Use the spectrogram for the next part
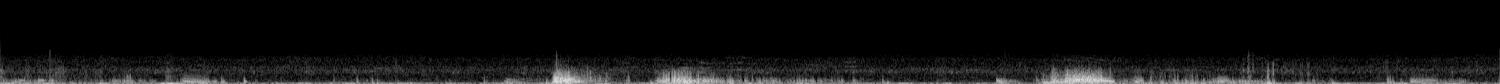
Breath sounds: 1.63-2.33 s: wheeze
4.92-5.24 s: wheeze
5.46-6.14 s: crackles
5.46-6.15 s: inhalation
6.45-9.00 s: exhalation
10.30-11.23 s: inhalation
10.66-11.23 s: wheeze

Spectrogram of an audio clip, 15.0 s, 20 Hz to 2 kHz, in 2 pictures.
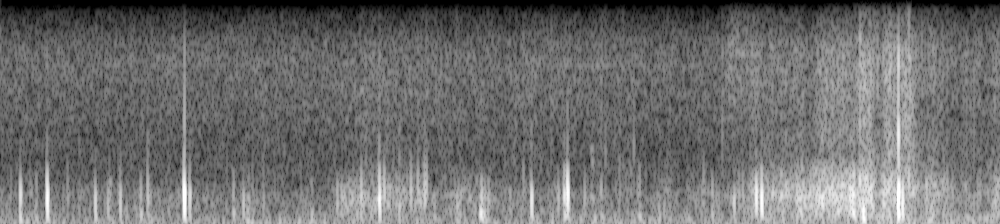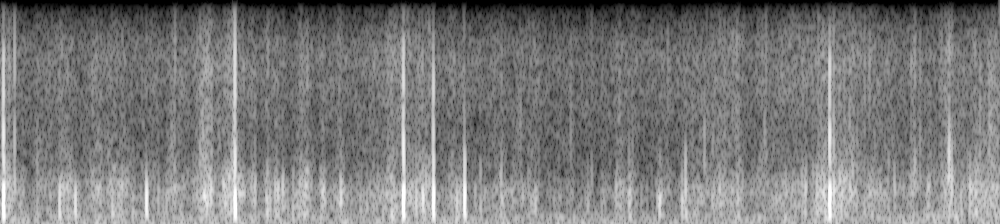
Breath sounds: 2.39-3.27 s: inhalation
2.39-3.27 s: crackles
6.22-7.10 s: inhalation
6.22-7.10 s: crackles

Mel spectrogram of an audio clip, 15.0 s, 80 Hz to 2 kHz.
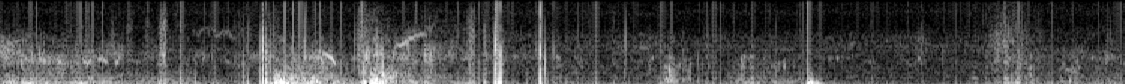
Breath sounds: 0.00-2.05 s: inhalation
2.17-3.47 s: exhalation
2.17-3.47 s: wheeze
3.37-4.75 s: inhalation
4.76-6.33 s: exhalation
4.76-6.33 s: wheeze
13.19-14.26 s: inhalation

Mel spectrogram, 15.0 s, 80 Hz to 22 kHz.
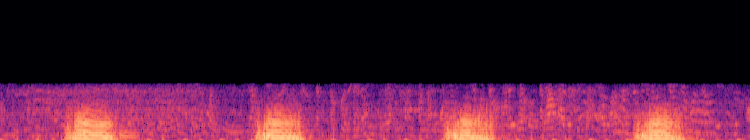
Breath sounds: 1.18-2.32 s: inhalation
2.25-3.15 s: exhalation
4.88-6.25 s: inhalation
8.69-10.06 s: inhalation
12.51-13.88 s: inhalation

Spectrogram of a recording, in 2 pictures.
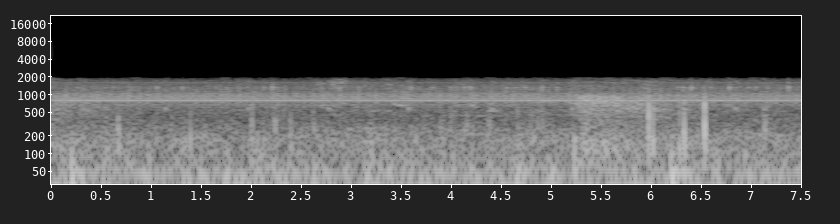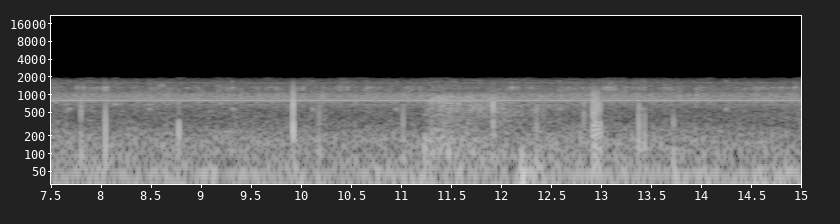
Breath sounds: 5.10-6.57 s: inhalation
11.21-12.68 s: inhalation

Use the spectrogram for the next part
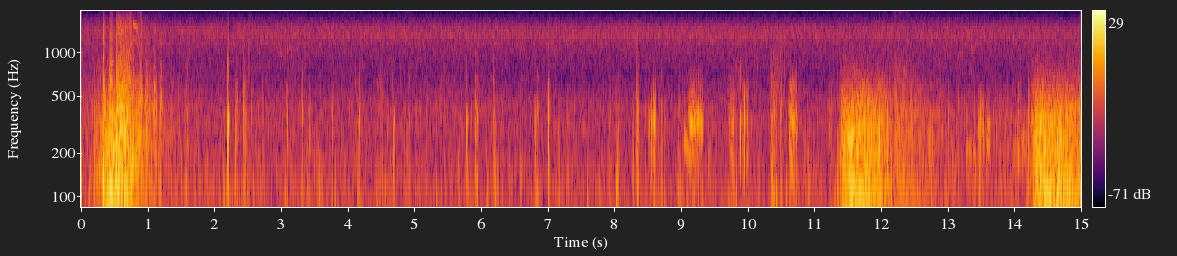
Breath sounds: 0.00-1.34 s: inhalation
11.27-12.92 s: inhalation
14.08-15.00 s: inhalation

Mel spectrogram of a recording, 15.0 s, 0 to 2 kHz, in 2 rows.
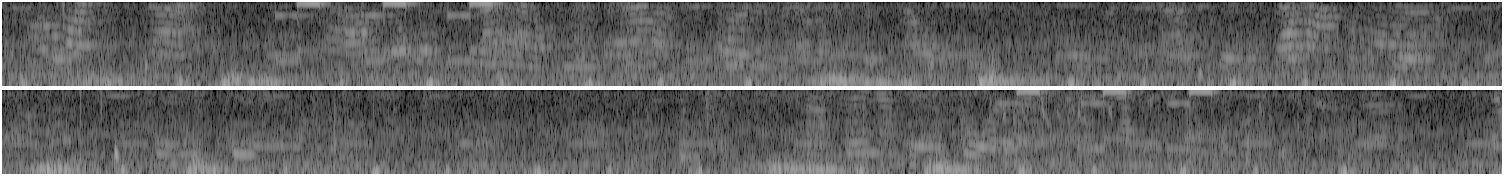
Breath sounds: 4.04-4.61 s: inhalation
4.82-5.31 s: exhalation
7.61-8.10 s: inhalation
8.39-8.88 s: exhalation
11.42-11.92 s: inhalation
12.14-12.64 s: exhalation

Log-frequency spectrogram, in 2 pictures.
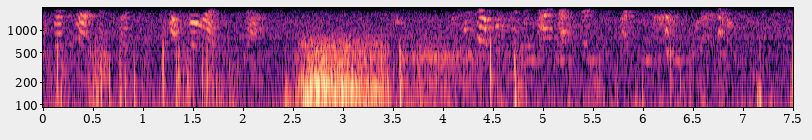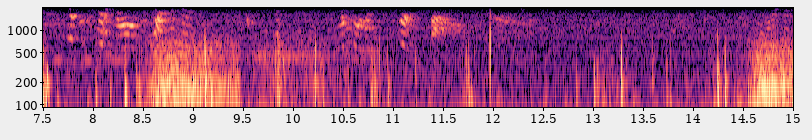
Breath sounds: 2.50-3.64 s: inhalation
3.65-4.62 s: exhalation
8.42-9.56 s: inhalation
9.59-10.55 s: exhalation
14.58-15.00 s: inhalation

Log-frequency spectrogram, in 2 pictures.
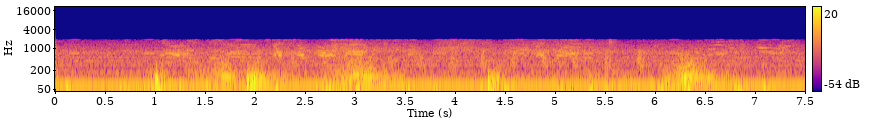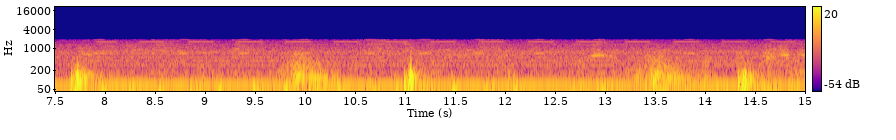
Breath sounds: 1.49-2.45 s: exhalation
1.57-1.83 s: wheeze
2.65-3.53 s: inhalation
2.90-3.33 s: wheeze
4.15-4.71 s: exhalation
6.01-6.98 s: inhalation
6.22-6.65 s: wheeze
7.63-8.20 s: exhalation
9.62-10.47 s: inhalation
9.87-10.29 s: wheeze
10.89-11.42 s: exhalation
13.24-14.18 s: inhalation
13.49-13.92 s: wheeze
14.31-14.87 s: exhalation

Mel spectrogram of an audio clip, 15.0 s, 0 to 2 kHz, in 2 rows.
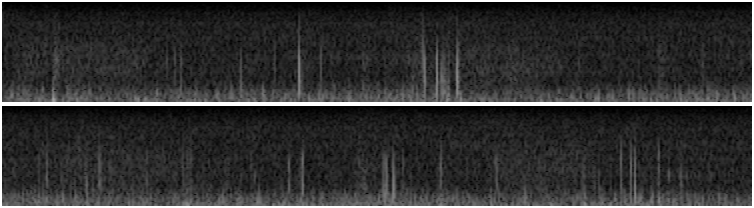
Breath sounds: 0.45-1.75 s: inhalation
4.54-5.58 s: inhalation
8.10-9.40 s: inhalation
12.46-13.51 s: inhalation

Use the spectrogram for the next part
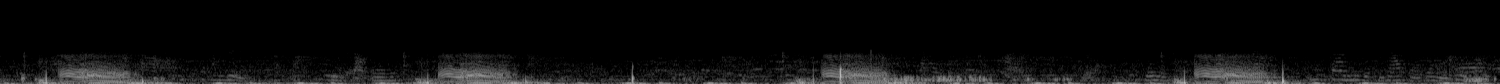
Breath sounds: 0.48-1.33 s: wheeze
4.28-5.14 s: wheeze
8.22-8.93 s: wheeze
11.98-12.88 s: wheeze

